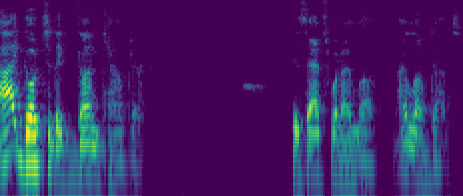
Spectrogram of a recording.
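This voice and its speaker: A man's fairly low voice at a fairly slow pace, with very wide pitch swings and big swings in loudness. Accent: American. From New York, Brooklyn. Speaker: podcast host. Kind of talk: casual chat. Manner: animated storytelling.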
